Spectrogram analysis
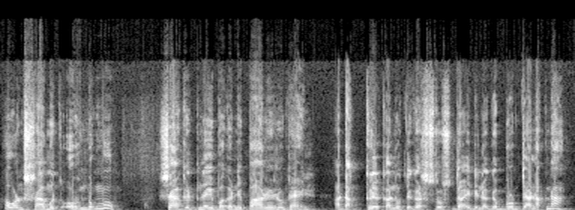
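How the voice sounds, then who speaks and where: Man acting as fretful older father, higher-pitched voice. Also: normal speed, natural voice. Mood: worried. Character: worried, doubtful older father and husband. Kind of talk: Ilocano radio drama acting.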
